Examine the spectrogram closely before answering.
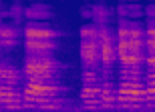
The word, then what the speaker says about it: cachet: एक कैशेट और आता है CACHET, यहाँ पे टी आपका साइलेंट है, यहाँ पे टी नहीं है, और इसका मतलब होता है एक सील होती है या फिर प्रेस्टीज होती है।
